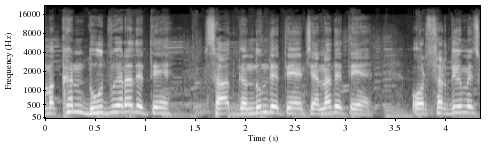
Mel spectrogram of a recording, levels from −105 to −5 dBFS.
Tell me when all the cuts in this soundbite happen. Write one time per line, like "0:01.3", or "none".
none

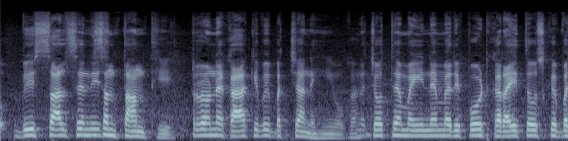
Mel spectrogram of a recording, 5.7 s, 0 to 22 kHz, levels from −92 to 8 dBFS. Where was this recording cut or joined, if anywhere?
0:01.0
0:01.9
0:03.6

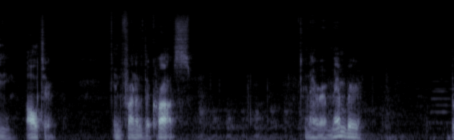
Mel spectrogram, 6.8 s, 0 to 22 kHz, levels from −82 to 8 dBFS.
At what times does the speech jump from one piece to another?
none

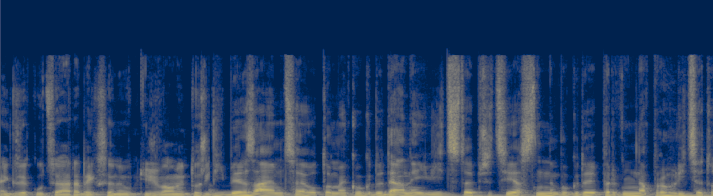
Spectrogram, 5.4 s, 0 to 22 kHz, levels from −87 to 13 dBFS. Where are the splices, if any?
0:01.6

